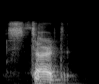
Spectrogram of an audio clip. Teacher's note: the T sounding like a D happens very often in American English · this is an American English thing, but the second T is really going to sound like a D.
